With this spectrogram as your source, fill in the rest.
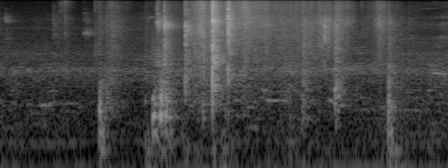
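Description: Plastic wrapping crinkles and rustles as a box is opened.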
